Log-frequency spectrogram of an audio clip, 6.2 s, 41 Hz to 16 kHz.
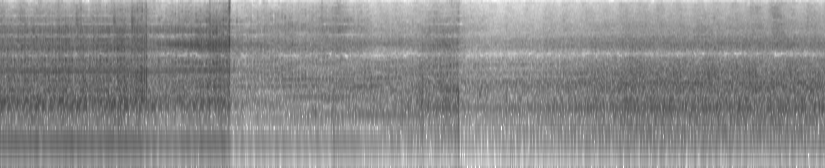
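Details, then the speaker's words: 2005 Kenmore 70 Series direct-drive washer after water pump service, on low spin: steady motor hum with uneven rattle about four times a second; strange noise during spin, coupler suspected. "o poner modo Spring alta modo alta ya quedó bien la bomba pero voy a poner Spin Low ese ruido extraño creo que a lo mejor puede ser y que está haciendo el ruido no sé por"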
